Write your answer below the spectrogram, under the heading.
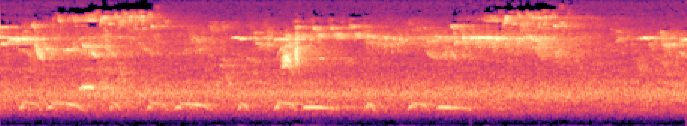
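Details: Park birds in the morning: a chorus of short low whistled notes in a loose, uneven series, overlaid with high thin chirps and a louder chirping burst near four seconds, steady background hiss.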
